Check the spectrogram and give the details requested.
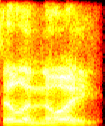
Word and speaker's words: Illinois: It's Illinois, idiot.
